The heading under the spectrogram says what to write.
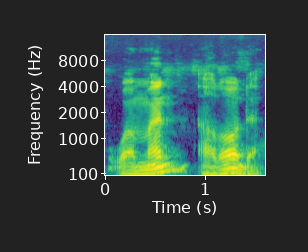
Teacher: nun matinya dibaca jelas, tidak boleh dibaca dengung. Jadi nggak boleh dibaca waman arada.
